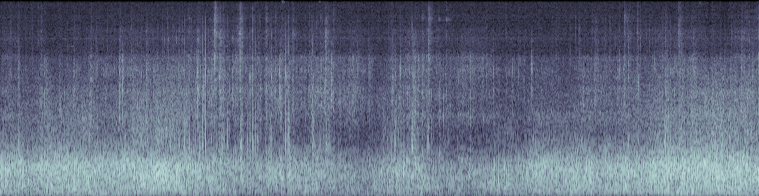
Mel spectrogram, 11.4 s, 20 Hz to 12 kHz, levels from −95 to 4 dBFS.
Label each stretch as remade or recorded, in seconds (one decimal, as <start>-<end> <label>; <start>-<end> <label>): 0.0-0.6 remade; 0.6-3.2 recorded; 3.2-11.4 remade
